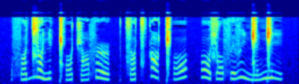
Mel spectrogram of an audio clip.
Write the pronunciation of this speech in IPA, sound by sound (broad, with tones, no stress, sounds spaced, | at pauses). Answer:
f ʌ˩˧ d͡ʑ ʌ˥˨ ɲ ɪ˧ ǁʰ ɔ˩˧ t͡ʃ ɑ˩˧ f ə˞˥˨ | t͡s ʌ˩˧ t͡s k ɑ˥˨ ǁʰ ɔ˨˥ | ɔ˥˨ ɕ ɔ˧ f ɪ˧ v i˥˨ ŋ͡ǁ ɪ˩˧ ŋ͡ǁ i˥˨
